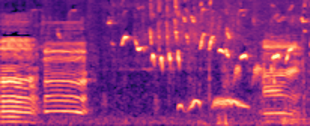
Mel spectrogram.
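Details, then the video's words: Cattle herded along a village road among trees and rice fields, giving harmonic moos at the start and end, with bird chirps and whistles between them. "Suara Cow Sepanjang Jalan Desa"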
